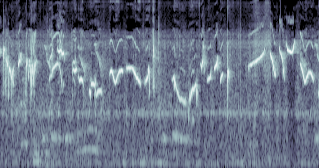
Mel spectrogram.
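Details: Loud, richly varied song of a white-breasted Oriental magpie-robin in the Ngobra style. Continuous twisting whistles swoop up and down, each note following the last almost without pause, some high and thin, others fuller.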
